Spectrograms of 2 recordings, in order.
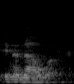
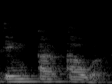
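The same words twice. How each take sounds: First: The words run together, linked into one another. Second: Each word is said separately, without linking. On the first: Few Japanese listeners will understand it. The speaker calls it wrong. "maybe ten percent of the people should understand" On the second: Most Japanese listeners will understand it. The speaker calls it right. "eighty percent of the Japanese people will understand"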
